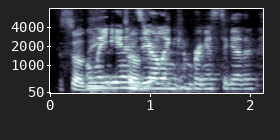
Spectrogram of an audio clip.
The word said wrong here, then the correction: Ziering: Ian Ziering.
